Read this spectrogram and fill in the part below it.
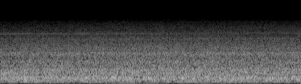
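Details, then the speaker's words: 2002 GE AJCS10ACAM1 9,900 BTU 115 V air conditioner, 14 years old, dirty coils, in a garage: steady, even whoosh and smooth motor hum on high fan while cooling, running normally. "damn. That's real nice."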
